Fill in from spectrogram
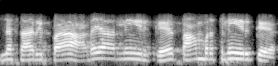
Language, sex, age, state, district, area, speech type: Tamil, male, 18-30, Tamil Nadu, Cuddalore, rural, conversation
